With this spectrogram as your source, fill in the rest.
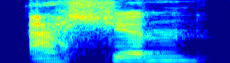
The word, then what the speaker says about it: ASEAN: If it's ashen it's not it's not Asian. It's it's like ash ashen some something like that.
